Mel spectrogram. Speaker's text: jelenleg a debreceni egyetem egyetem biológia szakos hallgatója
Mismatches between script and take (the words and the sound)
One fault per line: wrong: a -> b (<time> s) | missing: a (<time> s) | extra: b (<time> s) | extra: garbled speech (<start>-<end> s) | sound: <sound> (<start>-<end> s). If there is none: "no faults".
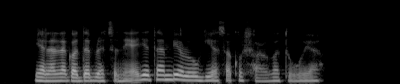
missing: egyetem (1.7 s)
